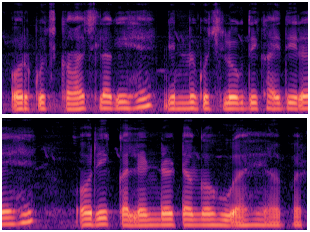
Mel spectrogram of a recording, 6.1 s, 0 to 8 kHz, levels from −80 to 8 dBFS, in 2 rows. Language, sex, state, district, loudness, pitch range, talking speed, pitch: Hindi, male, Maharashtra, Solapur, -16 LUFS, 145-160 Hz, 205 wpm, 155 Hz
